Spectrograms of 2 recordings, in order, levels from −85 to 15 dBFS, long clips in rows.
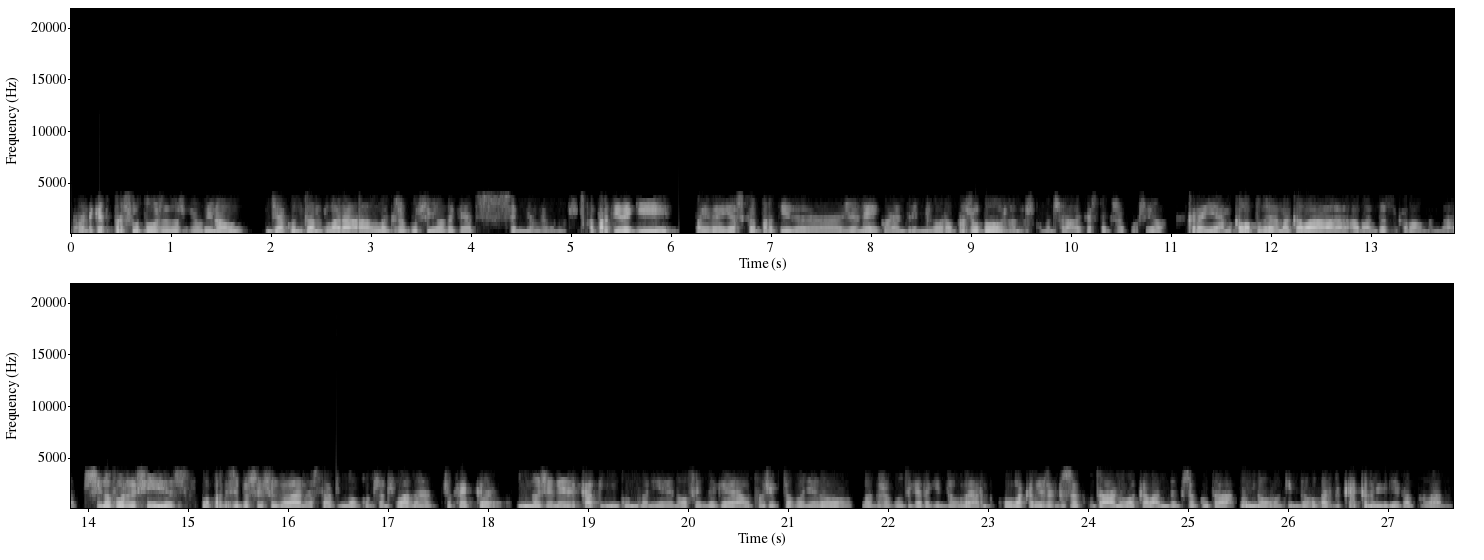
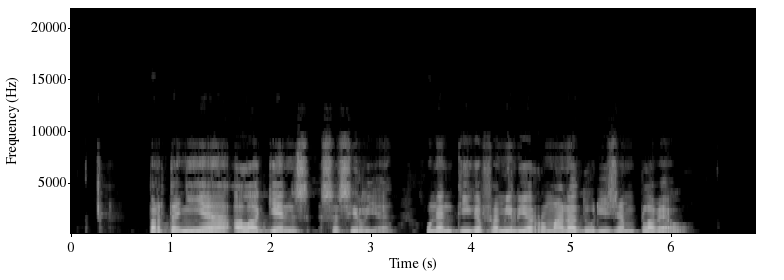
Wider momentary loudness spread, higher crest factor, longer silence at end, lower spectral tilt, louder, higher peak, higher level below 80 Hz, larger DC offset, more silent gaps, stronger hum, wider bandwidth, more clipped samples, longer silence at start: second, 12 LU vs 15 LU; about the same, 20 dB vs 18 dB; second, 0 s vs 0.7 s; first, -11 dB/octave vs -5.5 dB/octave; second, -21 LUFS vs -18 LUFS; about the same, 0 dBFS vs -2 dBFS; second, -70 dBFS vs -54 dBFS; neither; neither; neither; second, 4.1 kHz vs 9.8 kHz; neither; second, 0 s vs 0.25 s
